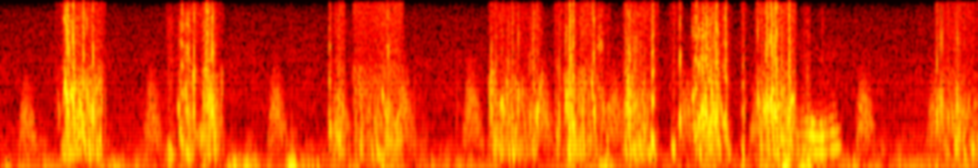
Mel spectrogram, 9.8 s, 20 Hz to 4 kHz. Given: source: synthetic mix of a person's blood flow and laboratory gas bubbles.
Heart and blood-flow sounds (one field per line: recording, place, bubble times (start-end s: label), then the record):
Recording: Doppler ultrasound of blood flow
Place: subclavian vein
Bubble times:
0.55-1.07 s: bubbles
1.65-2.25 s: bubbles
3.28-3.50 s: bubbles
3.52-4.05 s: bubbles
4.88-5.45 s: bubbles
5.54-6.12 s: bubbles
6.23-6.59 s: bubbles
6.70-6.84 s: bubbles
6.92-7.33 s: bubbles
7.41-7.47 s: bubbles
7.56-7.98 s: bubbles
9.35-9.79 s: bubbles
From the record:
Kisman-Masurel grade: 333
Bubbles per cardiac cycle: rolling drumbeat, 9 or more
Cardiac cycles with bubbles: 50 to 99%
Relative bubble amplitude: loud (0.450 to 0.775)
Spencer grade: 3 (all of the cardiac periods contain showers or single bubble signals, but not dominating or overriding the cardiac motion signals)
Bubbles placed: anywhere in the cardiac cycle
